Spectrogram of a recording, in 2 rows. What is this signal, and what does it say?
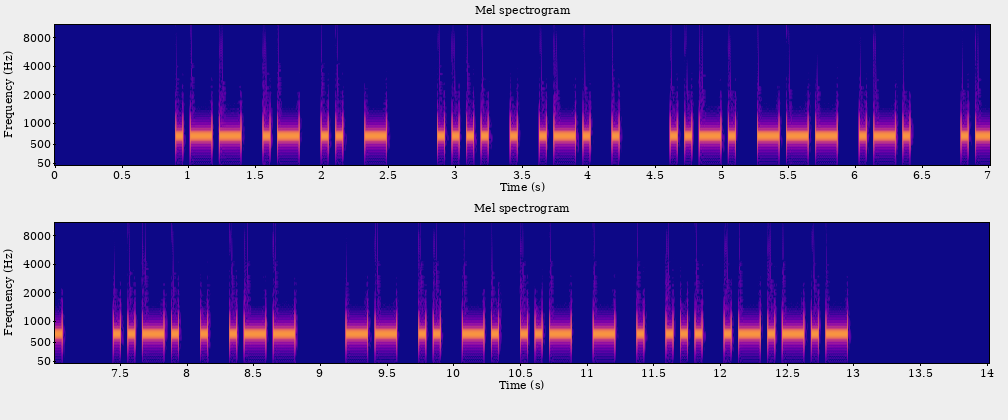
Morse code, heard as a keyed tone, about 22 wpm, 700 Hz. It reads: WAIT HERE FOR A FEW MINUTES.
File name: practice / 22wpm / Sentences with 3-Word Phrases - 22wpm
